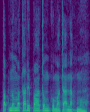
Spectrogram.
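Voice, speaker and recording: A man's voice: medium pitch, lively intonation, very fast, darkish tone, no room sound, natural voice. A man playing an earnest, polite young suitor in a radio drama, explaining himself with an Ilocano accent. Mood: defensive, reproving. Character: earnest, polite young suitor who works in fast food. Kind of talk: Filipino radio drama acting.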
